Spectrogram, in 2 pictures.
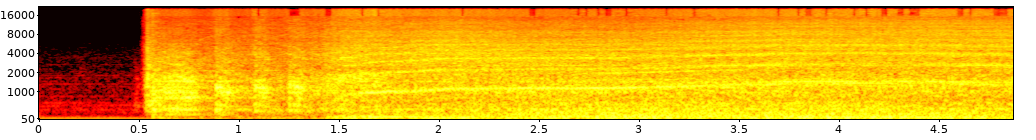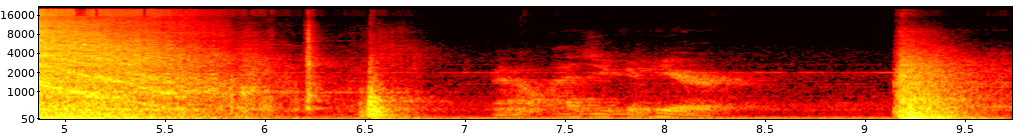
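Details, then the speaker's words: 2007 Toyota 2.7 engine after reinstall, run briefly with no oil in it: thin high whine over the engine, rising with revs; still present without oil, so not oil pump related; timing gear or chain suspected, unconfirmed. "noise is still present without any oil in the engine so i don't think it's oil prop related i believe it to be timing gear timing chain related"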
